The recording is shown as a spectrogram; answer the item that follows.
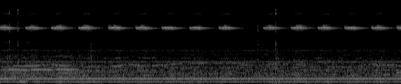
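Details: Cricket chirping, a high trilled pulse repeated about three to four times a second in a steady rhythm, with a constant low hum underneath and a couple of faint clicks.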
